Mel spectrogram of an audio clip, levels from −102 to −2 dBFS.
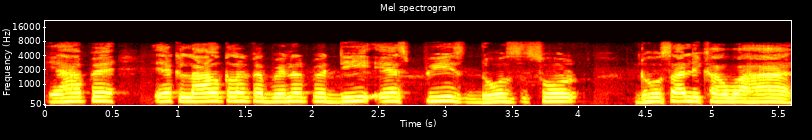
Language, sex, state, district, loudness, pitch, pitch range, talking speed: Hindi, male, Jharkhand, Ranchi, -13 LUFS, 195 Hz, 180-200 Hz, 150 wpm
